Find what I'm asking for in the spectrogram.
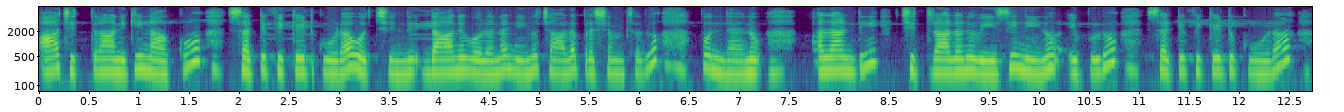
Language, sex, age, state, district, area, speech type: Telugu, female, 18-30, Telangana, Nirmal, rural, spontaneous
